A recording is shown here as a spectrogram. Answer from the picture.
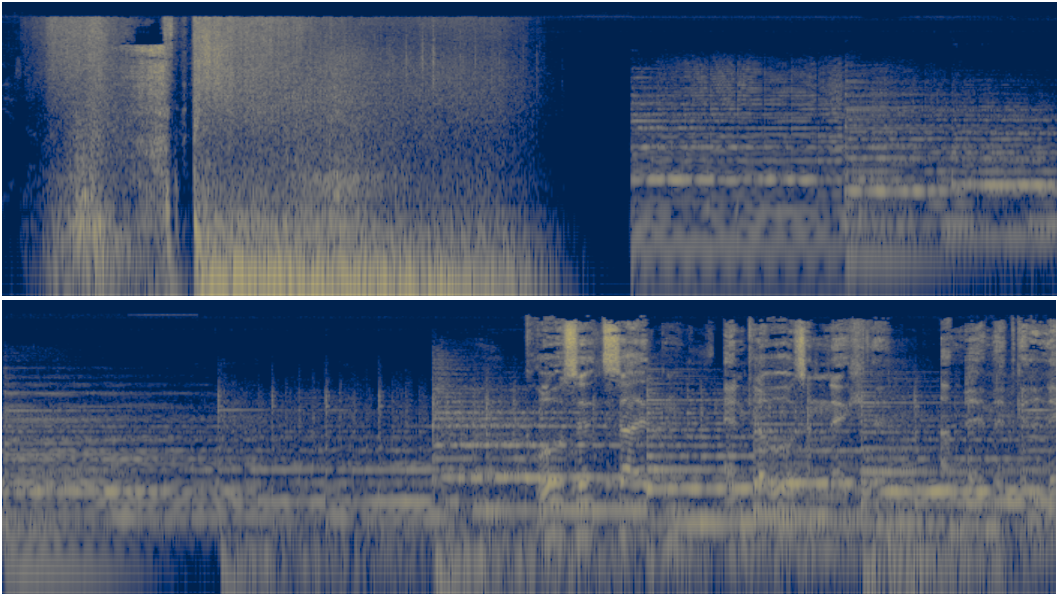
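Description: A song by a German band opens with a loud rushing whoosh and deep rumble, then cuts to steady, droning music with sustained chords and a low bass line that grows fuller and brighter.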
